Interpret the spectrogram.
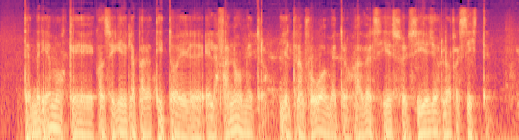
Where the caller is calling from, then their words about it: Castelar, Buenos Aires Province, Argentina; de Castelar.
